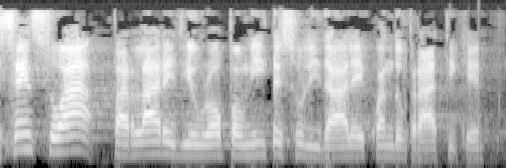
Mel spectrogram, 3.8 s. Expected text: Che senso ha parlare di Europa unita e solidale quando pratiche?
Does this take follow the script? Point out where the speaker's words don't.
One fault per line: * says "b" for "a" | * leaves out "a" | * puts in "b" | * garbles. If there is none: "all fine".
all fine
